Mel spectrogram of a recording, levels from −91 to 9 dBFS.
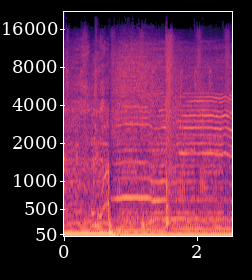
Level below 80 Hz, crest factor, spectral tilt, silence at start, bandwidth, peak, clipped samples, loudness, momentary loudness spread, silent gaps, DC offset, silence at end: -8 dBFS; 8 dB; -4 dB/octave; 0 s; 15.5 kHz; 0 dBFS; under 0.1%; -10 LUFS; 2 LU; none; under 0.1%; 0 s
